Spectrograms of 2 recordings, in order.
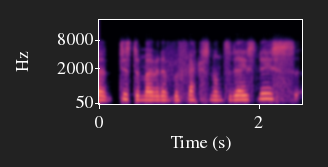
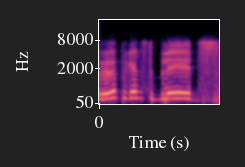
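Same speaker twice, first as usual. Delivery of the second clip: bad, pitched-up, put-on South Yorkshire accent; 5 semitones higher, 4 dB louder than usual. Naming the next opponent, played in Sheffield: rubbish South Yorkshire accent. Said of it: "trying to do a rubbish South Yorkshire accent there".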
